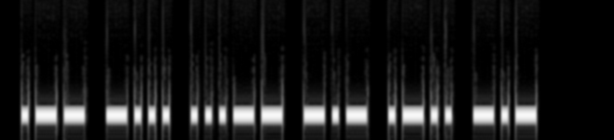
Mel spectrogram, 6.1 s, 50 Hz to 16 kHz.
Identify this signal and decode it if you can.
Morse code, heard as a keyed tone, about 17 wpm, 700 Hz. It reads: WB3KLK
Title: USA Call Signs Repeated 3x 17wpm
